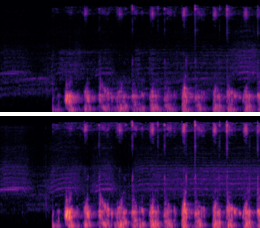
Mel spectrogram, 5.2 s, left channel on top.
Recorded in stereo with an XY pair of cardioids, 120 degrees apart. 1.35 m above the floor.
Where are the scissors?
55° right, 0.6 m.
